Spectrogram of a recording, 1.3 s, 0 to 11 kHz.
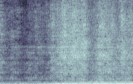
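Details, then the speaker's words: Cold V8, possibly losing compression, rings or valves suspected but unconfirmed; stumbling, lumpy idle with a steady misfire, very weak vacuum and poor oil pressure, barely running; leak-down test planned, heads may be pulled for a ring job. "runs like total ass like runs terribly no vacuum at all like the vacuum signal is so weak this is a horrible misfire and it'll eventually sit here and honey it'll idle it's just not happy"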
